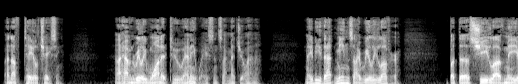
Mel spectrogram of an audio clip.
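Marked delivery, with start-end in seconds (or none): none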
